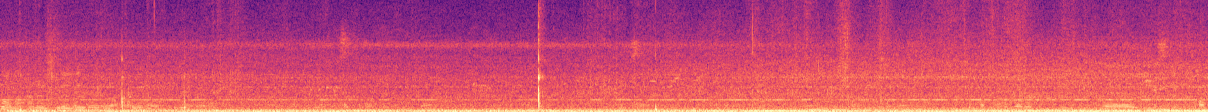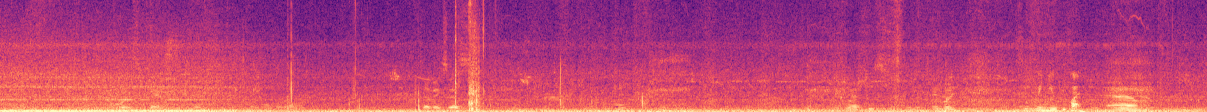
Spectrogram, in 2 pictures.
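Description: Outdoor background of a low steady rumble with faint, indistinct chatter from people nearby. A sharp click comes about five seconds in and another about eleven seconds later.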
